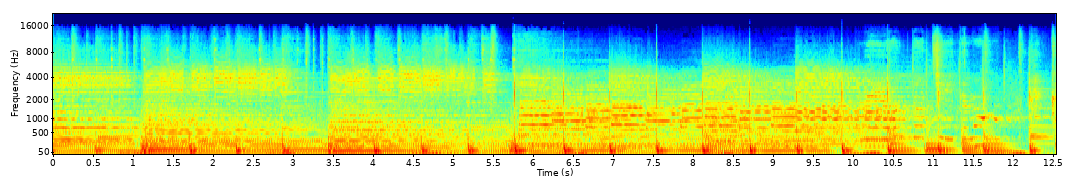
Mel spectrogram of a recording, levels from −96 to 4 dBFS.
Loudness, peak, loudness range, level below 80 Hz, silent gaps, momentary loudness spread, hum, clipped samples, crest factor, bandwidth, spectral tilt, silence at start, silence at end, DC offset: -17 LUFS; 0 dBFS; 2 LU; -22 dBFS; none; 5 LU; none; under 0.1%; 16 dB; 14.5 kHz; -5 dB/octave; 0 s; 0 s; under 0.1%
